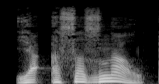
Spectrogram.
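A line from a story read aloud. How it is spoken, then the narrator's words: Hissing. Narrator (Russian): прошипел голос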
